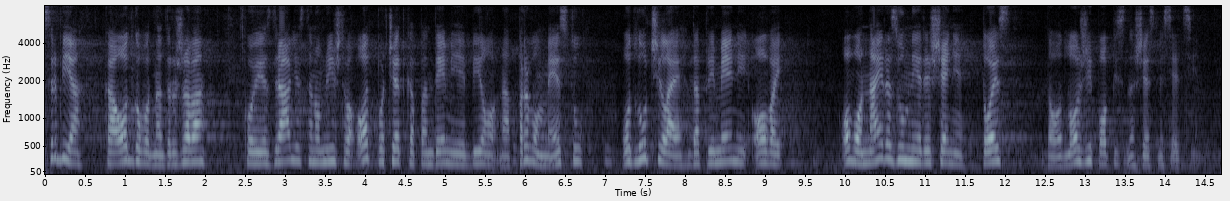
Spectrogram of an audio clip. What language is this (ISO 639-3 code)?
srp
